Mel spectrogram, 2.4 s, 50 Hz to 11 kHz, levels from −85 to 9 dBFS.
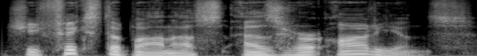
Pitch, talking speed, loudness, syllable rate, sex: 105 Hz, 175 wpm, -17 LUFS, 5.0 syllables/s, male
